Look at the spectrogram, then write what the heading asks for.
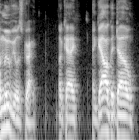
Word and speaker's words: Gal Gadot: was great okay a gal gadot goodell gal good gal gal gadot is that how you say it yeah she is Wonder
